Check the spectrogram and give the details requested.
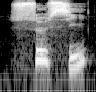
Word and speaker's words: ceux-ci: Okay, remember final X is not pronounced, so you get the sound ce, ceux-ci, and then ceux-là.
